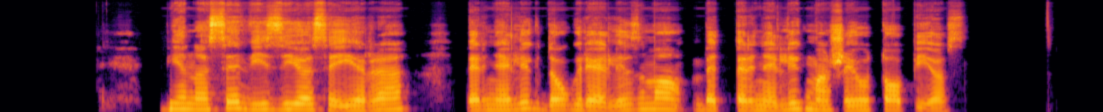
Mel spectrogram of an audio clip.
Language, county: Lithuanian, Panevėžys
